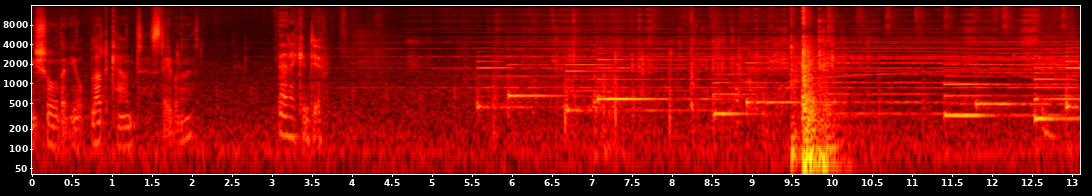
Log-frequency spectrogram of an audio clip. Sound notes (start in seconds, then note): 5.1 gentle music; 9.1 door clicking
